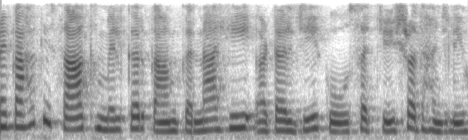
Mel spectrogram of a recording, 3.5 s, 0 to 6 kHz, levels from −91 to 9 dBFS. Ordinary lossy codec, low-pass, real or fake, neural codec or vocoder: none; 5.4 kHz; fake; codec, 16 kHz, 8 kbps, FunCodec, trained on Chinese and English, 25 frames a second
